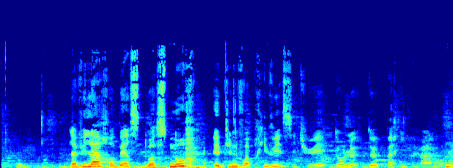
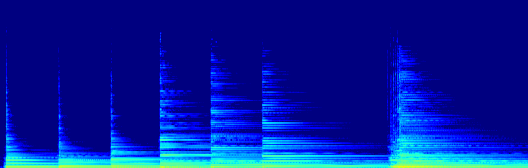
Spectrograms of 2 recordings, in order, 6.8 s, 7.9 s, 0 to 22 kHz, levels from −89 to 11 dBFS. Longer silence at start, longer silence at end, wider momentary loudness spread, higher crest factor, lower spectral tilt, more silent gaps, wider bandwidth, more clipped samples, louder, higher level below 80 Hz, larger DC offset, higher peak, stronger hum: first, 0.25 s vs 0.05 s; about the same, 0 s vs 0 s; first, 23 LU vs 13 LU; about the same, 16 dB vs 18 dB; about the same, -6 dB/octave vs -6.5 dB/octave; neither; first, 16 kHz vs 14.5 kHz; neither; first, -18 LUFS vs -37 LUFS; first, -36 dBFS vs -66 dBFS; neither; first, -2 dBFS vs -18 dBFS; neither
